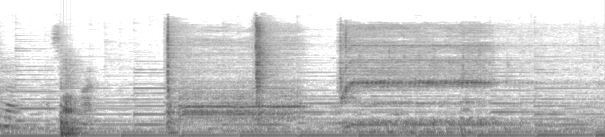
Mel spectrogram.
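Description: Background music over a KitchenAid Artisan stand mixer running with its dough hook, kneading a stiff dough, with a few sharp clicks and a steady high whine in the middle.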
